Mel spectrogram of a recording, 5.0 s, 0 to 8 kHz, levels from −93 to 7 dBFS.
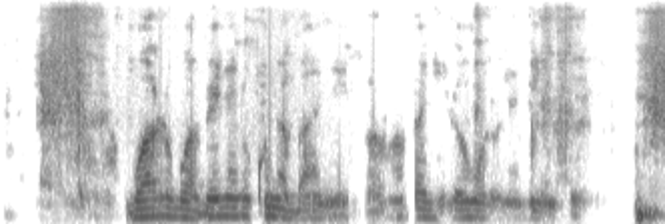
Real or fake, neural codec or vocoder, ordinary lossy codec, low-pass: fake; vocoder, 22.05 kHz, 80 mel bands, WaveNeXt; Opus, 32 kbps; 7.2 kHz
